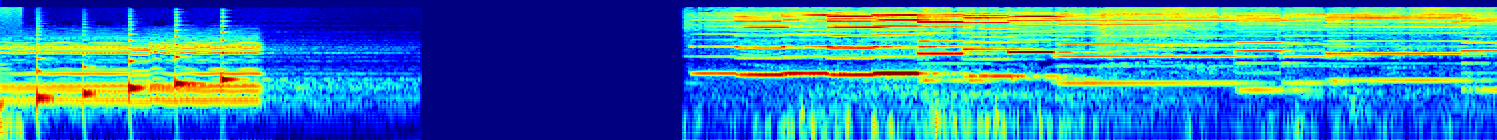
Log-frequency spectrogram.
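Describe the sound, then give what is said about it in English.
A theme tune remixing the Taiwan garbage-truck song: a short burst of bright, plinking chime notes, a pause of silence, then a sustained electronic jingle tune playing loudly and steadily, with no voices. “Hey, did you like our new theme tune? For those in Taiwan, you'd recognize that as a remix of the Garbage Truck song.”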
